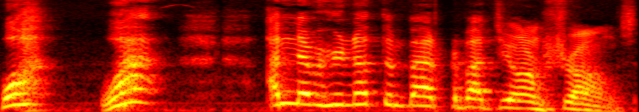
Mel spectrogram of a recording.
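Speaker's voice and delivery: put-on very high, loud, botched British accent. Retelling how someone reacted to hearing a name: bad British accent. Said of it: "I can't do a British accent".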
